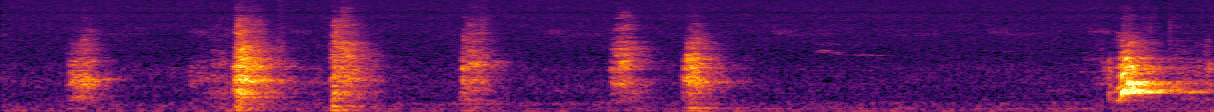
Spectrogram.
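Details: English Pointer barking: a series of short, sharp barks roughly every half second, then a louder, longer yelp-like bark near the end, with quiet pauses between.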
